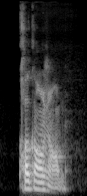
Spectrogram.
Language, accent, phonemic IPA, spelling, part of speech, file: French, France, /kʁɔ.kɑ̃.ʒɑ̃b/, croc-en-jambe, noun, LL-Q150 (fra)-croc-en-jambe.wav
- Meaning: action of tripping someone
